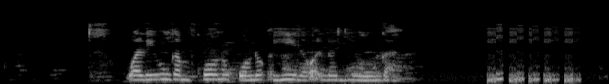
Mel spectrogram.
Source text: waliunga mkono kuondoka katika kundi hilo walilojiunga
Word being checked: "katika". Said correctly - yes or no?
no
